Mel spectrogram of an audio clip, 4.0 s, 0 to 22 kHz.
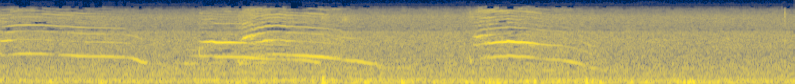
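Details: Five young sibling kittens, kept in a cardboard-box pen, giving high thin drawn-out meows that bend down at the end, overlapping near 1.3 and 2.5 seconds, with low rustling underneath.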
